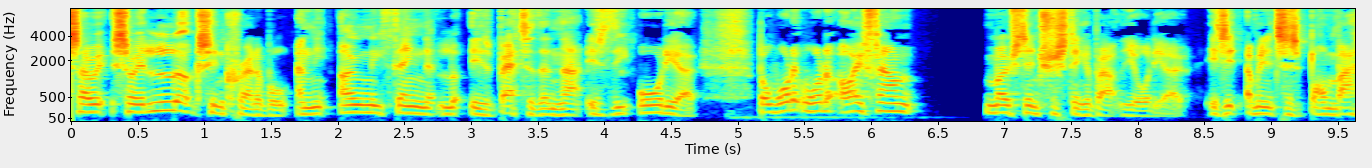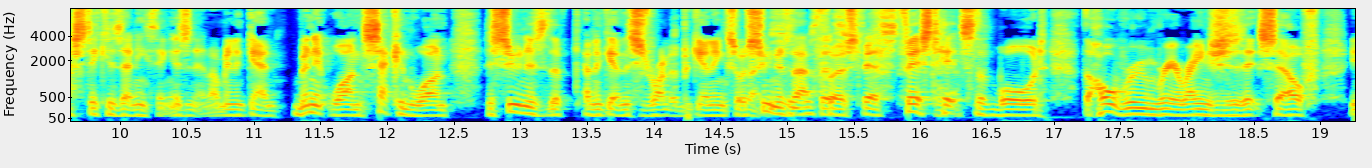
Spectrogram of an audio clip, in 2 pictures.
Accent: United Kingdom; I'm British. I don't know guns.

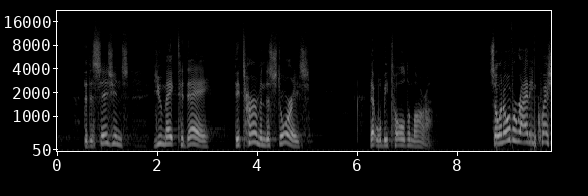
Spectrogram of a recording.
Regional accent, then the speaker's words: Kansas, United States; And, you know, growing up in Kansas, many of my friends were either going to KU or they were going to K-State.

